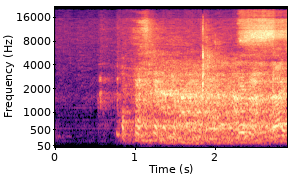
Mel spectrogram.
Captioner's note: laughter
